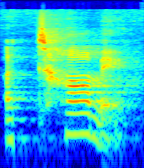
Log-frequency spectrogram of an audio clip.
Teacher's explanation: Not only that it's not a flap T, it's actually a strong aspirated T with a little H after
